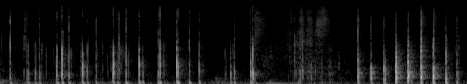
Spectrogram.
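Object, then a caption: Rigid cardboard phone box. Fingernails tap rapidly on the face and side of a small, black, rigid cardboard iPhone 12 Pro box, hollow with the phone inside. About 26 short, dry, hollow clicks come at an uneven pace, with a soft rustling hiss in a brief pause midway before the tapping resumes more strongly.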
